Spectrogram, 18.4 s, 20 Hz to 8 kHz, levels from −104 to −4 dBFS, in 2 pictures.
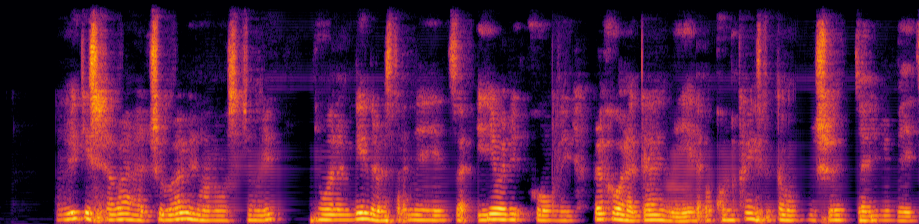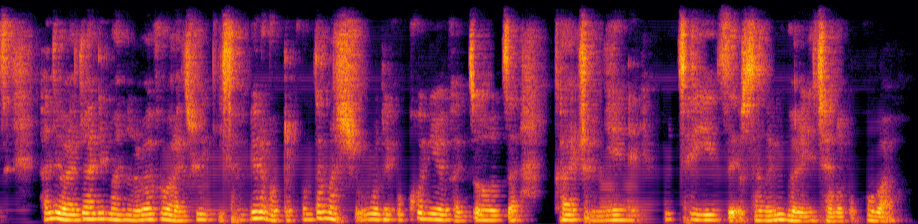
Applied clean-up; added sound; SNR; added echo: neural mask model DeepFilterNet 3.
